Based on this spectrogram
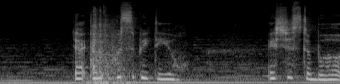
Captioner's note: door shuts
